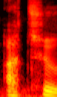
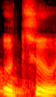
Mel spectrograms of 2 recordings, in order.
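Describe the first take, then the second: First: The name begins with an 'ah' sound. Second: The name begins with an 'oo' sound. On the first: The speaker calls it right. "it's Atu. I've been saying it wrong the whole time" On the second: The speaker calls it wrong. "No, it's not Utu"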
